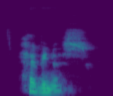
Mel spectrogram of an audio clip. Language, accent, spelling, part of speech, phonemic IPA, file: English, Southern England, heaviness, noun, /ˈhɛvɪnəs/, LL-Q1860 (eng)-heaviness.wav
- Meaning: 1. The state of being heavy; weight, weightiness, force of impact or gravity 2. Oppression; dejectedness, sadness; low spirits 3. Drowsiness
